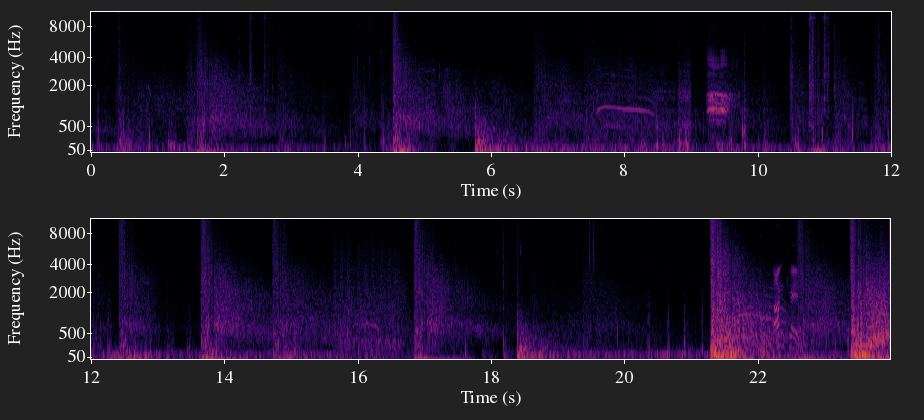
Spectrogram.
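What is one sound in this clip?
Boots thud quickly on the ground as a man runs.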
